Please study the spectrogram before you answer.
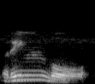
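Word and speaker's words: りんご: Apel ini bahasa Jepangnya itu ringo. Ringo. Nah, di sini ada huruf ko yang diberikan tenten sehingga dibacanya menjadi go minasan.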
